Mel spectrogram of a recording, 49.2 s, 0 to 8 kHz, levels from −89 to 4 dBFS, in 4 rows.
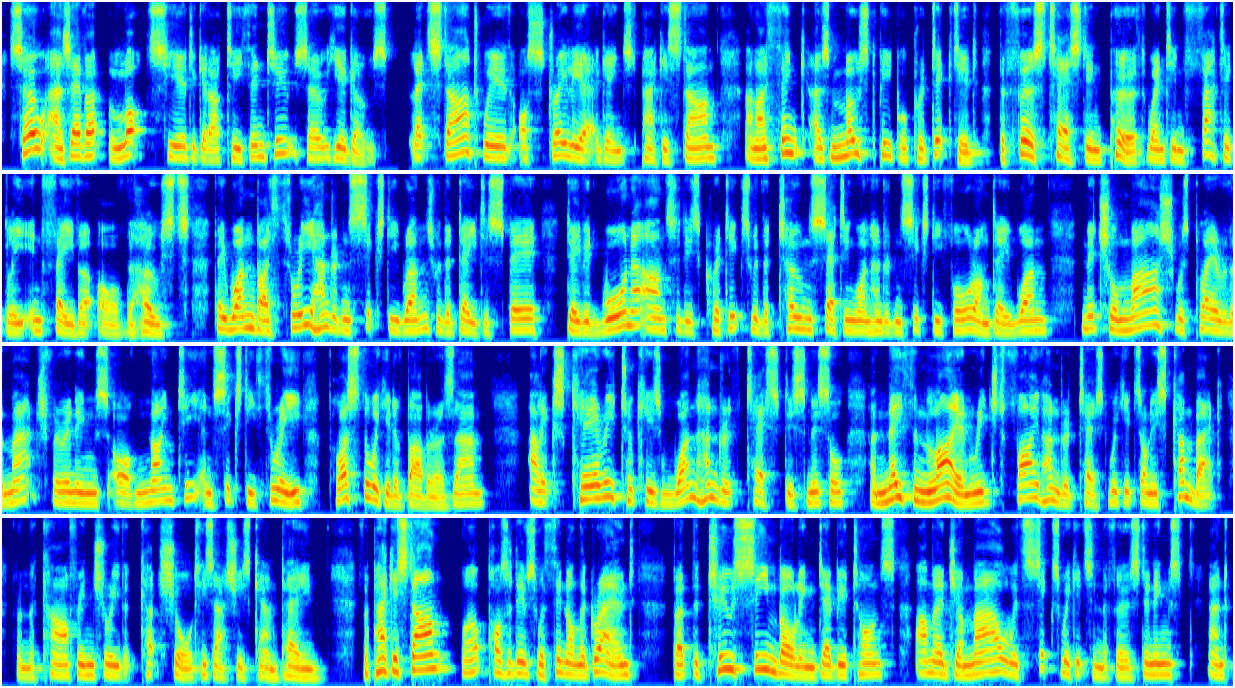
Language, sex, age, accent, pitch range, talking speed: English, male, 50-69, British, 130-170 Hz, 160 wpm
